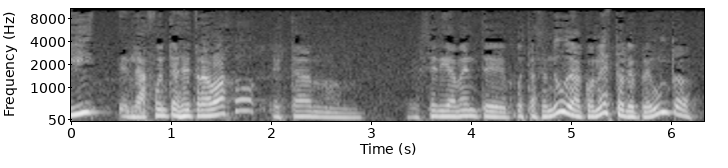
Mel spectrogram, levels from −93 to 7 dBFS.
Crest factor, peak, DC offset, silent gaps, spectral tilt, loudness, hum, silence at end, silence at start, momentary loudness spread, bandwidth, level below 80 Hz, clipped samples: 12 dB; 0 dBFS; under 0.1%; none; -8 dB/octave; -13 LUFS; none; 0.1 s; 0 s; 12 LU; 10.5 kHz; -44 dBFS; under 0.1%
